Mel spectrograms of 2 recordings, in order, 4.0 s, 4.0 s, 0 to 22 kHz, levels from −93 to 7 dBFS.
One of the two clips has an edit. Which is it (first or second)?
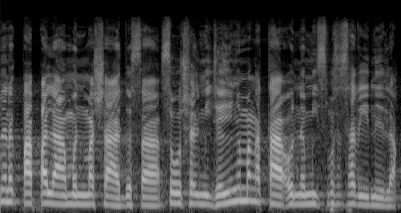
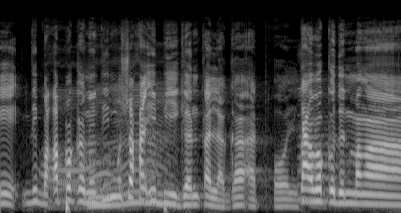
first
